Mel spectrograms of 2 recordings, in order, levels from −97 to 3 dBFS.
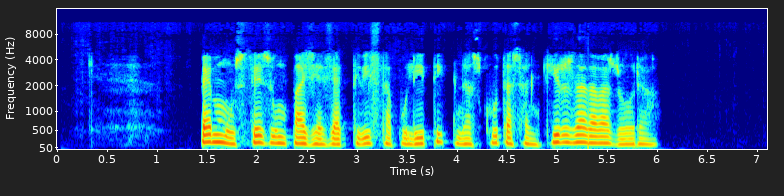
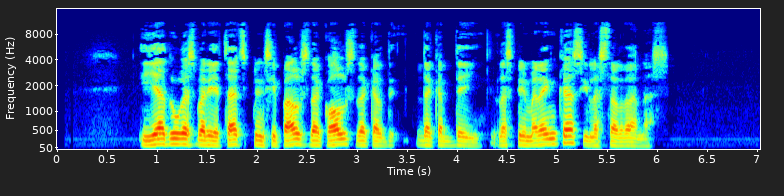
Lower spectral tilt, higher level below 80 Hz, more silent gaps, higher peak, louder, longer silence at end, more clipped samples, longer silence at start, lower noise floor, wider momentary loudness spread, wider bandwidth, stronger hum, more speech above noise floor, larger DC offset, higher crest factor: first, -8.5 dB/octave vs -5 dB/octave; about the same, -62 dBFS vs -64 dBFS; neither; about the same, -2 dBFS vs -2 dBFS; second, -24 LUFS vs -21 LUFS; first, 1.1 s vs 0.95 s; neither; first, 1.45 s vs 0.85 s; first, -80 dBFS vs -72 dBFS; second, 9 LU vs 14 LU; about the same, 11 kHz vs 11 kHz; neither; first, 57 dB vs 52 dB; neither; about the same, 22 dB vs 20 dB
